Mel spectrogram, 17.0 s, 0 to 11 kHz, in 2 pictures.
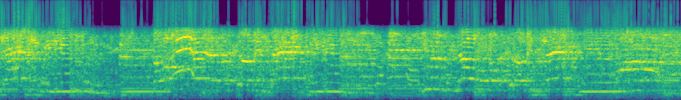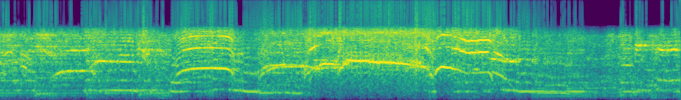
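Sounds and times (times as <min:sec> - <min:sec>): acoustic guitar: 0:00.0 - 0:17.0
crowd singing and shouting along: 0:00.0 - 0:17.0
man singing into microphone: 0:00.0 - 0:17.0.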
